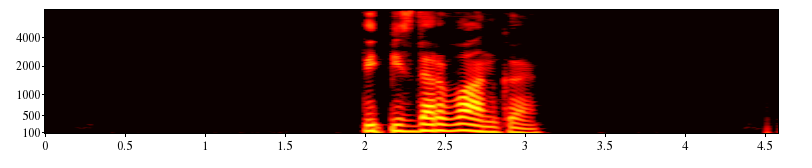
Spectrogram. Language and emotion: Russian, angry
